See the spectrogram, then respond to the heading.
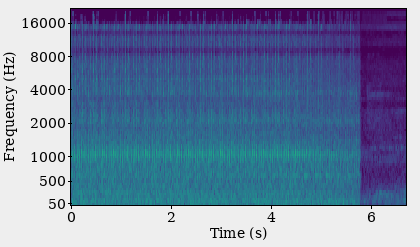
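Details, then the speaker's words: Mercedes Axor truck, OM 457 diesel, idling after tappet adjustment: fast sharp even ticking about 140 a minute over the idle; valve clearance grew again after running, worn tappets and camshaft in the valvetrain. "что же у нас после работы заметно теперь зазор увеличился Это только вот после того как он поработал"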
